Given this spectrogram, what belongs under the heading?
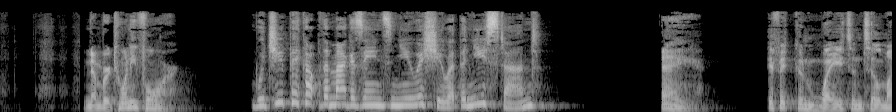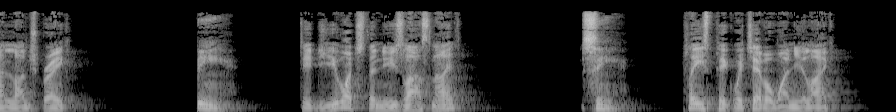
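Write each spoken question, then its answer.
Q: Would you pick up the magazine's new issue at the newsstand?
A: A: If it can wait until my lunch break.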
